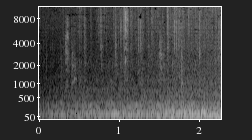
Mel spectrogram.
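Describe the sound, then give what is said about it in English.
A car rolls along a twisting gravel road in western Ontario: a low engine rumble mixed with crackling gravel crunch that grows gradually louder over a couple of seconds. “I'm riding along a twisting gravel road in western Ontario, just north of Minnesota.”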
